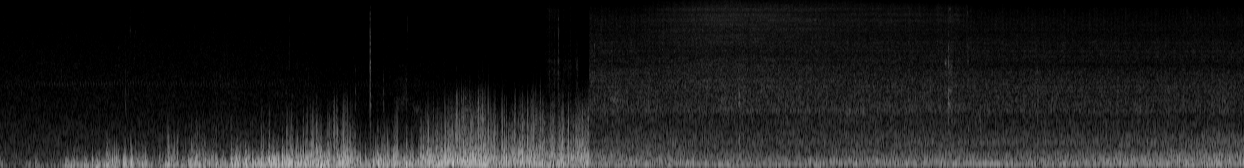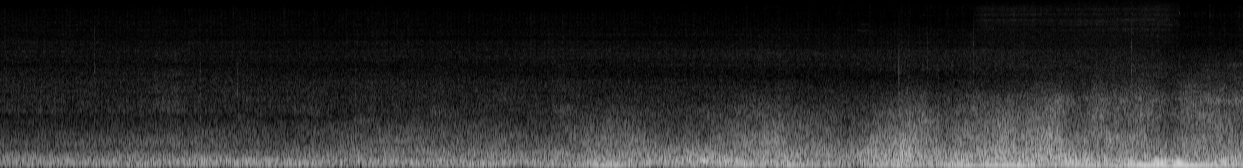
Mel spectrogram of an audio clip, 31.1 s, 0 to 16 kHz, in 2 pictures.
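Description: Four-engine turboprop drone of a low-flying C-130 Hercules, with a steady low propeller hum that grows louder as the aircraft approaches and is loudest near the end. Before it, for the first seven seconds, a loud rushing noise that cuts off abruptly.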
